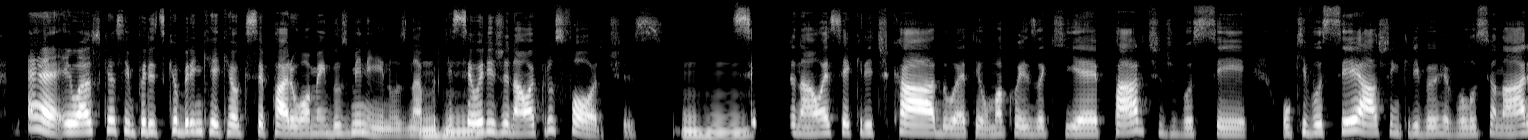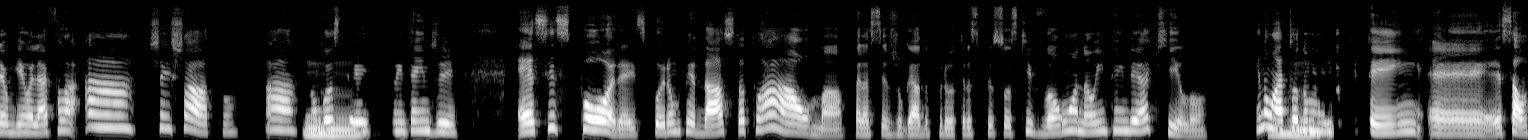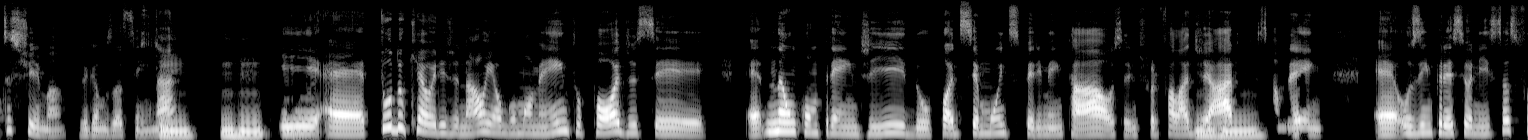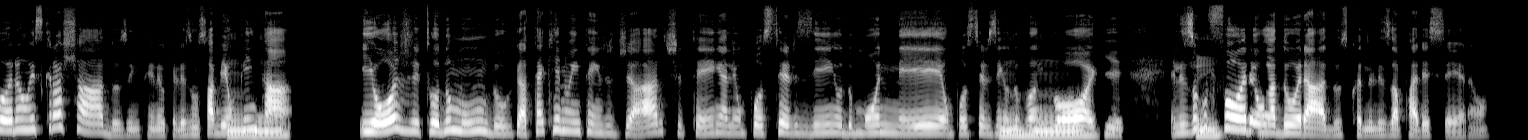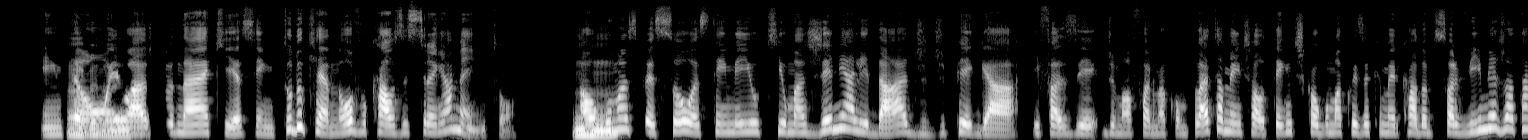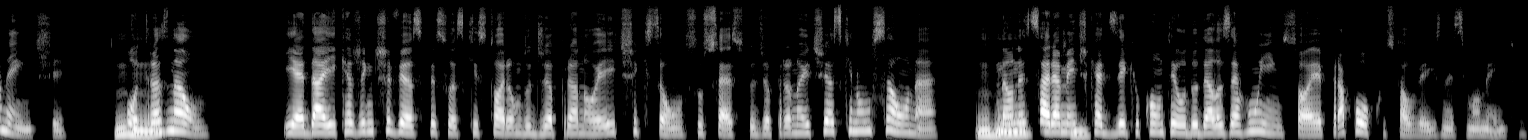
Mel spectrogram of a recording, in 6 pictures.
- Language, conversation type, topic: Portuguese, podcast, Como a autenticidade influencia o sucesso de um criador de conteúdo?
- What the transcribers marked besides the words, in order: none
